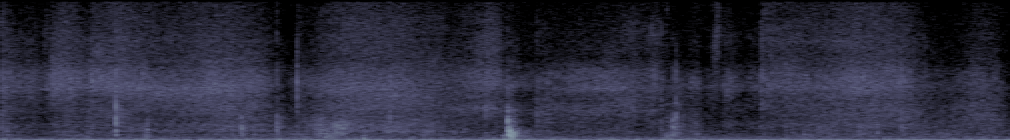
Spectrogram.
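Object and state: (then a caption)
Paper pages of an open hardback book. Flat fingers and short nails rub and tap across the paper pages of an open hardback book. Soft, quiet brushing and scratching runs throughout over a steady low hum and faint bright hiss, with one sharper tap standing out near the middle.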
